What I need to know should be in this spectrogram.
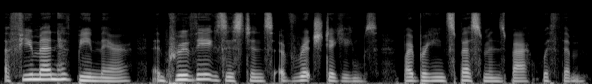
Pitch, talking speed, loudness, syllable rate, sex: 175 Hz, 195 wpm, -20 LUFS, 5.2 syllables/s, female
